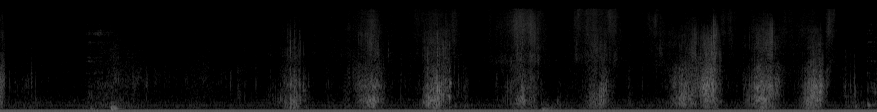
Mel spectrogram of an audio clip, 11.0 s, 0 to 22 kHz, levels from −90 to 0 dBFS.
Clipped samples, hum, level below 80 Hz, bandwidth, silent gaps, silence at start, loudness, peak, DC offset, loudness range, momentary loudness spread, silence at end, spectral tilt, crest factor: under 0.1%; none; -62 dBFS; 16 kHz; none; 0 s; -59 LUFS; -34 dBFS; under 0.1%; 6 LU; 10 LU; 0 s; -3.5 dB/octave; 26 dB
